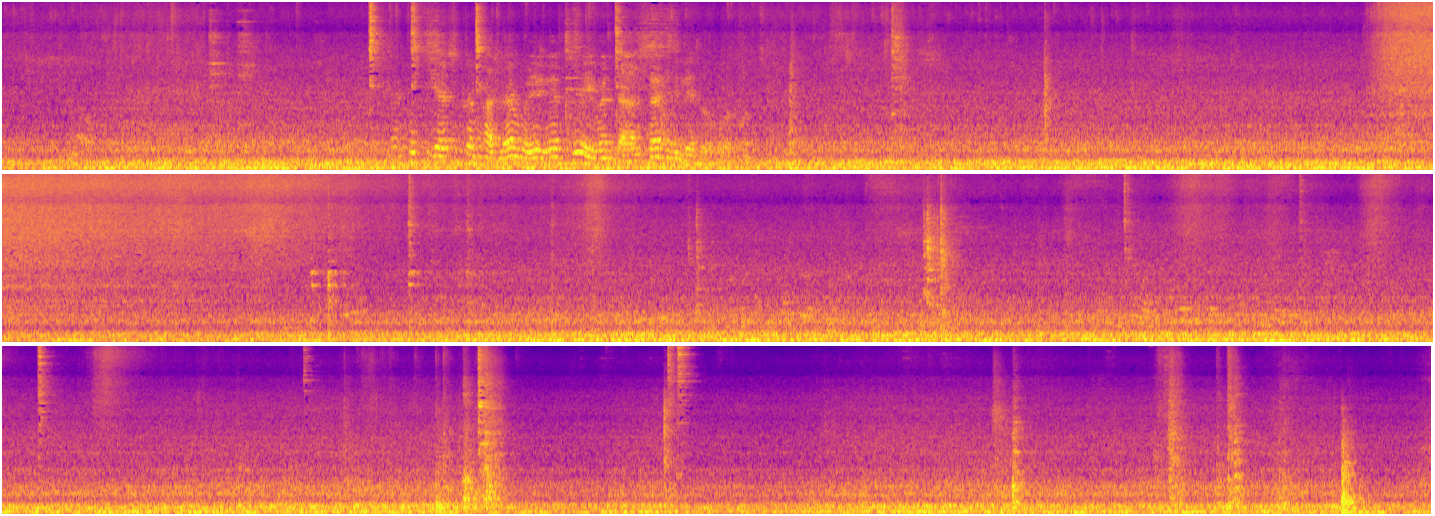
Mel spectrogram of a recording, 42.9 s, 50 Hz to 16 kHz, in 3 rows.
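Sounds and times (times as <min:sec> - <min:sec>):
food sizzling in hot oil: 0:13.5 - 0:20.8.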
